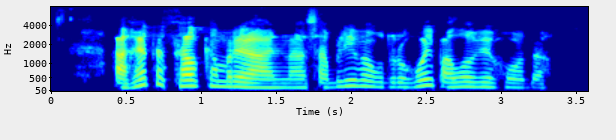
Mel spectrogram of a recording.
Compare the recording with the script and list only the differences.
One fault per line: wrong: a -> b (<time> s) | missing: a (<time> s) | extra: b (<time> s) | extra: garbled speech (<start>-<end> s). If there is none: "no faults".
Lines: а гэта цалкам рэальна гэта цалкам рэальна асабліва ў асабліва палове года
missing: гэта цалкам рэальна (1.7 s)
wrong: асабліва -> другой (2.3 s)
